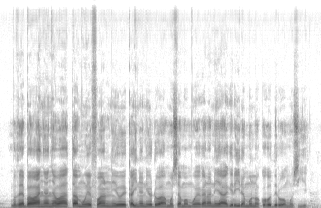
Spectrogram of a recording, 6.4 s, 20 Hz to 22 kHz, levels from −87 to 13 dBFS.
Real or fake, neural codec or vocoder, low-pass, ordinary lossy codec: fake; vocoder, 44.1 kHz, 128 mel bands every 256 samples, BigVGAN v2; none; none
